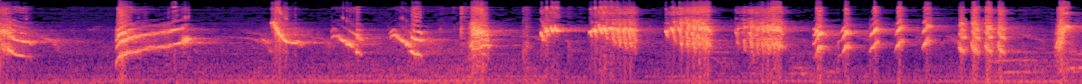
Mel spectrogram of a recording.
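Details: Singing long-tailed shrike, described as a champion bird with full varied song, giving harsh squawks, swooping whistled notes and noisy buzzy bursts in quick succession, recorded close.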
